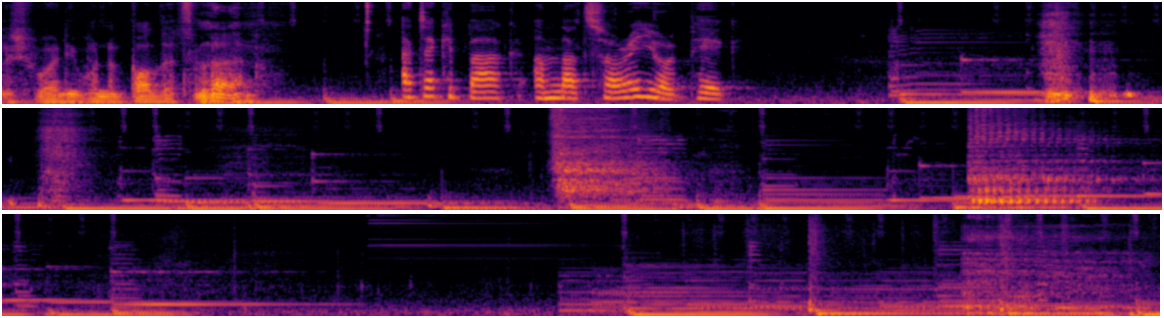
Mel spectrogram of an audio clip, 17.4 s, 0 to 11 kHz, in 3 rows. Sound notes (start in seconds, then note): 5.2 laughing; 8.5 sighing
